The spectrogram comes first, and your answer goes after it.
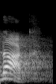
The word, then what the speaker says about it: dark: So, before that letter R, if in any word there is a vowel, we should not pronounce that letter. So, it should be pronounced as dark.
